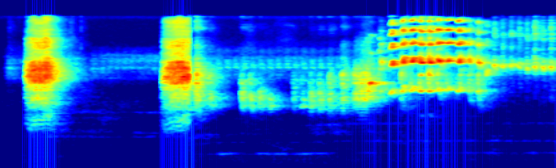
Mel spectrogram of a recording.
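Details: Champion-voiced Madura long-tailed shrike on a tutoring recording: two loud, harsh rasping blasts a second apart, then quieter scratchy notes building into a fast, ringing, high chatter.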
